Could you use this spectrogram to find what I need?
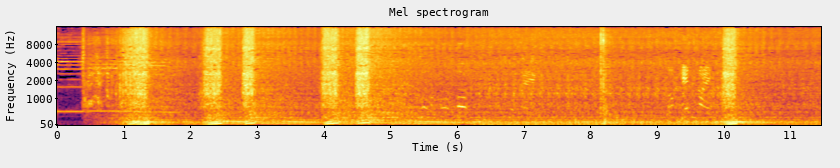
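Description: A diesel truck engine revs loudly several times.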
